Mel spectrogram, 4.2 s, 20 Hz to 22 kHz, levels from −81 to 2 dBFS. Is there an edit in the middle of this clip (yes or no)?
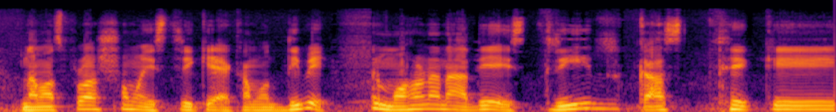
yes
